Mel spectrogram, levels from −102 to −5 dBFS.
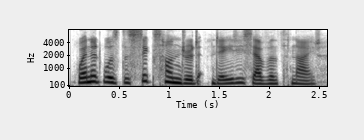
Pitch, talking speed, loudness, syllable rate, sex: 220 Hz, 230 wpm, -17 LUFS, 5.6 syllables/s, female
